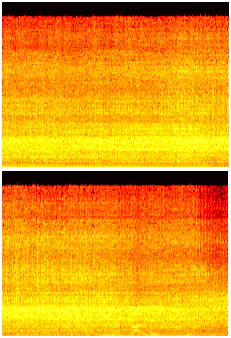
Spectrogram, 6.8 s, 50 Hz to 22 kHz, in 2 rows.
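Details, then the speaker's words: 2018 BMW M6 V8 (Copart salvage with front-end damage) started right up: deep, steady burble through side-dump exhaust, even low rumble, no knocks or ticks; sounds beautiful, normal idle. "it sounded cuz we got a side dump exhaust wow dude that sounds beautiful"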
